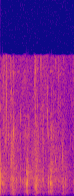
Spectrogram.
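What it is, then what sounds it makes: Packaged handbag with a loose metal chain strap rattling inside. A packaged handbag with a loose metal chain strap inside is shaken, making quick, light metallic rattles. Four bright clinks stand out over a soft rustle, each dying away almost at once.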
